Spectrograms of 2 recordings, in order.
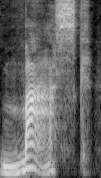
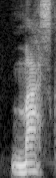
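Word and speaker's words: Masque: Um, but this time she gets Mask, whose Mask spelled with a Q.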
